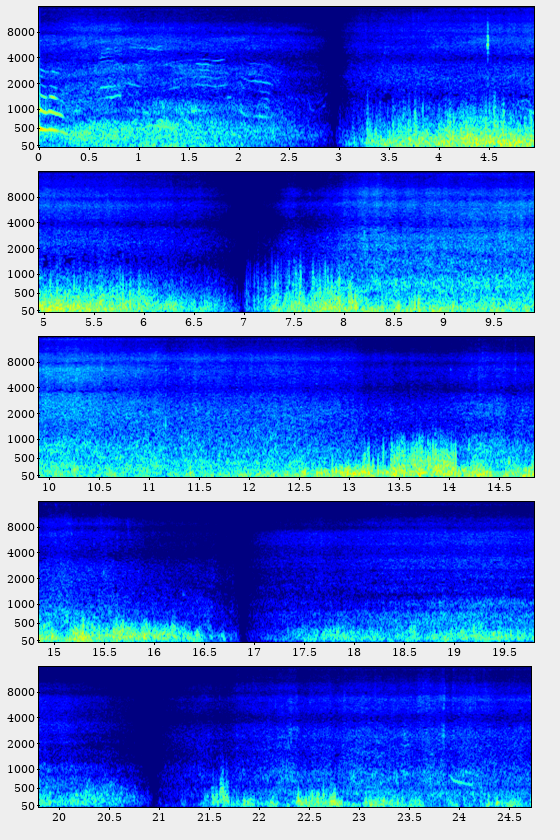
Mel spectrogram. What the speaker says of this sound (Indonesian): Suara ombaknya luar biasa guys.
